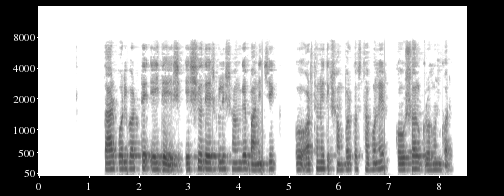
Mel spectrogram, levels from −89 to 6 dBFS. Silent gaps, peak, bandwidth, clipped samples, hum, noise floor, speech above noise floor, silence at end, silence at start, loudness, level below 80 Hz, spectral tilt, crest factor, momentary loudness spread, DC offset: 4.85-5.13 s; -10 dBFS; 7.8 kHz; under 0.1%; none; under -90 dBFS; over 63 dB; 0.3 s; 1.3 s; -28 LUFS; -62 dBFS; -6.5 dB/octave; 18 dB; 9 LU; under 0.1%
